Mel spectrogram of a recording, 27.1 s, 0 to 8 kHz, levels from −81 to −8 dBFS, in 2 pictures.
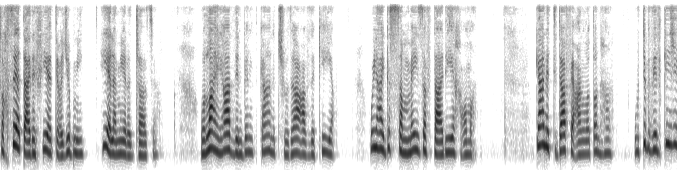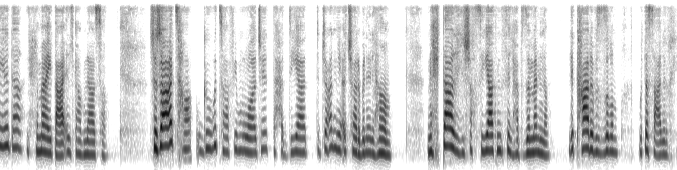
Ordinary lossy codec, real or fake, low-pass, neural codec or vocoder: none; fake; 7.2 kHz; codec, 16 kHz, 1.1 kbps, Voila-Tokenizer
